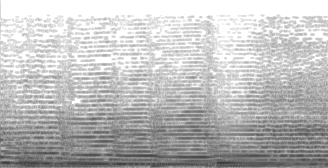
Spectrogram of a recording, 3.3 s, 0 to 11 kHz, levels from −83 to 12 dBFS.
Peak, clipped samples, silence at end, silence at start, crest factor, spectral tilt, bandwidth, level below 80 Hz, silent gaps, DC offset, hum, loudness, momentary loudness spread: -6 dBFS; under 0.1%; 0 s; 0 s; 10 dB; -6 dB/octave; 10 kHz; -54 dBFS; none; under 0.1%; none; -16 LUFS; 2 LU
